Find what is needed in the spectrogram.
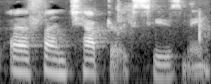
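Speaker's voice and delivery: usual speaking voice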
